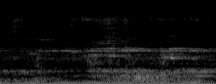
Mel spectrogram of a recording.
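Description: Quiet room tone with a steady low hum and faint, indistinct background sounds.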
